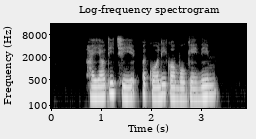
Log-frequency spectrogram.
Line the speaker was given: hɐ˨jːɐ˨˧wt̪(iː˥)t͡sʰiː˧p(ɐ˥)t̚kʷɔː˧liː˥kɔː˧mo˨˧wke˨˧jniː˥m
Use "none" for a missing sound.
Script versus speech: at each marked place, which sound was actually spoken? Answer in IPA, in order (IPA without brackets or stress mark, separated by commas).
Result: iː˥, ɐ˥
